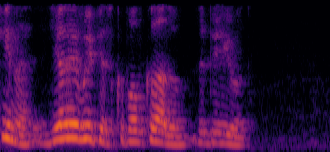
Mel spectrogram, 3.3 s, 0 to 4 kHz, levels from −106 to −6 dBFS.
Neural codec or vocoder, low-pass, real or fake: autoencoder, 48 kHz, 128 numbers a frame, DAC-VAE, trained on Japanese speech; 3.6 kHz; fake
